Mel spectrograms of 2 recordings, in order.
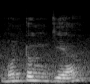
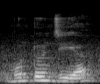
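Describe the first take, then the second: First: The middle consonant is a hard g sound. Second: The middle consonant is a j sound.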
